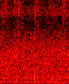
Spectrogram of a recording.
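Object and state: Nothing is struck.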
